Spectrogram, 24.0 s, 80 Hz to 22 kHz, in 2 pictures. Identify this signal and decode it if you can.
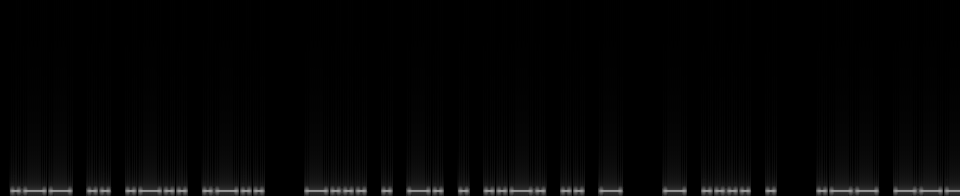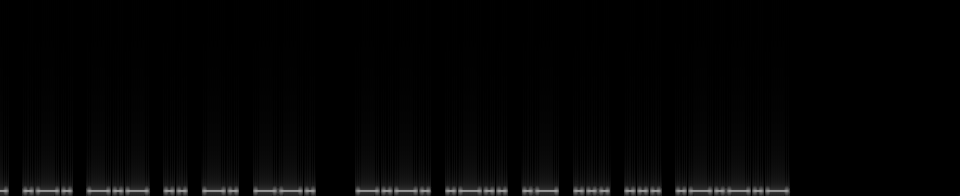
Morse code, heard as a keyed tone, about 15 wpm, 700 Hz. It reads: WILL BENEFIT THE WORKING CLASS.
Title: Sentences from Top 1000 Words - Review Part 6 - 15wpm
